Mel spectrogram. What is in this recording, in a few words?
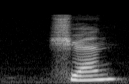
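"xuan2", Mandarin pinyin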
